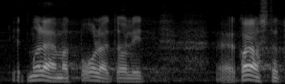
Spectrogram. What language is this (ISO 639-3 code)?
est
